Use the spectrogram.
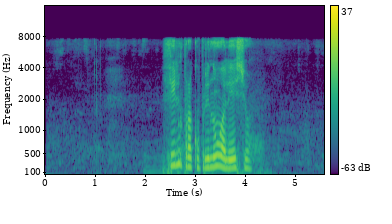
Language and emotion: Russian, neutral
